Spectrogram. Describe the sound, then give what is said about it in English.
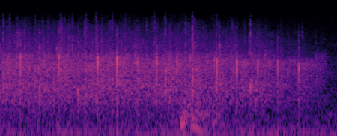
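A church audience applauds a testimony steadily, dense overlapping claps forming a continuous wash of sound, moderately loud and sustained throughout with no talking over it. “Could we applaud this beautiful testimony?”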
